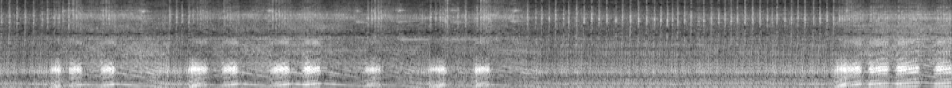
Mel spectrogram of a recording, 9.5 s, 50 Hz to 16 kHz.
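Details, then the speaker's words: Polo PL-115i small two-stroke chainsaw with two-ring piston, after carburetor tuning: crisp blips up and back down, then steady even buzz returning cleanly to speed; normal running. "แต่ว่าฟังเสียงมันก็แฮงดีอยู่ครับเนาะเพราะว่ามันเป็นส่องแวนั่นเองครับ"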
